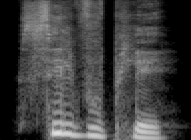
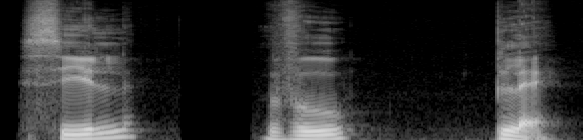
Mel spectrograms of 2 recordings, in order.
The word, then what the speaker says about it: s'il vous plaît: S'il vous plaît. But when speakers are in a hurry, that L sound at the end often gets left off.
